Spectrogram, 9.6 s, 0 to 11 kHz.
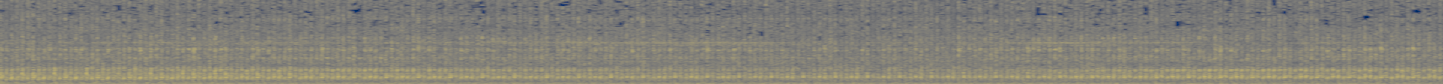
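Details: Setra S 315 coach (fleet no. 83, six-cylinder diesel) at idle: steady, even diesel clatter with a constant rhythm and no misses or knocks; healthy idle.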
